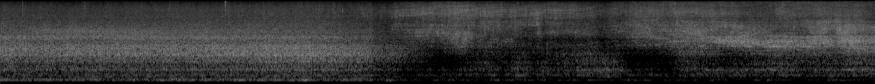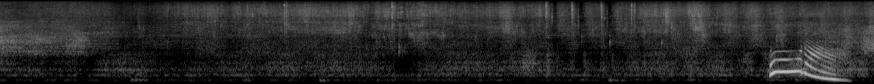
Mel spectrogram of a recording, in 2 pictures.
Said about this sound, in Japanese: 泡がお湯に押されて流れていきよるばい。あんたの頭皮の汚れと一緒に流れていきようとよ。 泡が頭皮に残ってもいかんけん、ここでもちゃんと手でほぐしたるけんね。ザブーザブーザブーザブーって、 シャワーの気持ちよか音がしよるね。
